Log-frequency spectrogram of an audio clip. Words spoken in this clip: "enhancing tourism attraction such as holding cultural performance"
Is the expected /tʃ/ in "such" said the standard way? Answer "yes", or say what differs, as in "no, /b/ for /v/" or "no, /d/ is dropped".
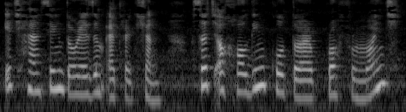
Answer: yes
